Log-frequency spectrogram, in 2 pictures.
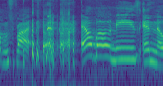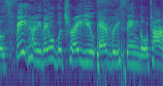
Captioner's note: laughter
